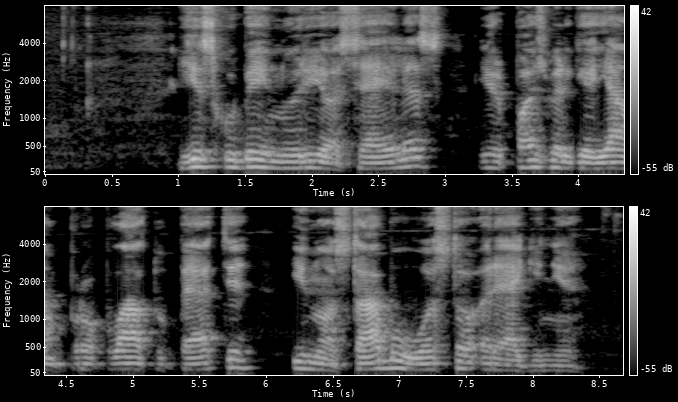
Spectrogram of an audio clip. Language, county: Lithuanian, Vilnius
